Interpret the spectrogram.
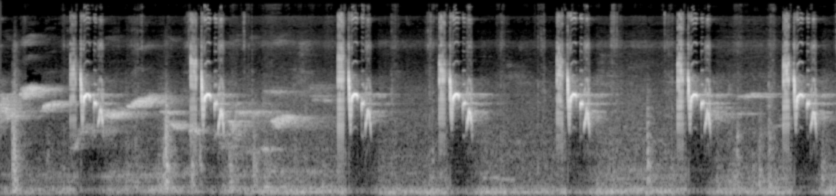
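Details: Male red-headed prinia giving a persistent lure call: sharp, high, downslurred double chirps repeated about every second, with softer whistled notes from another bird in the first three seconds and a low background hum.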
